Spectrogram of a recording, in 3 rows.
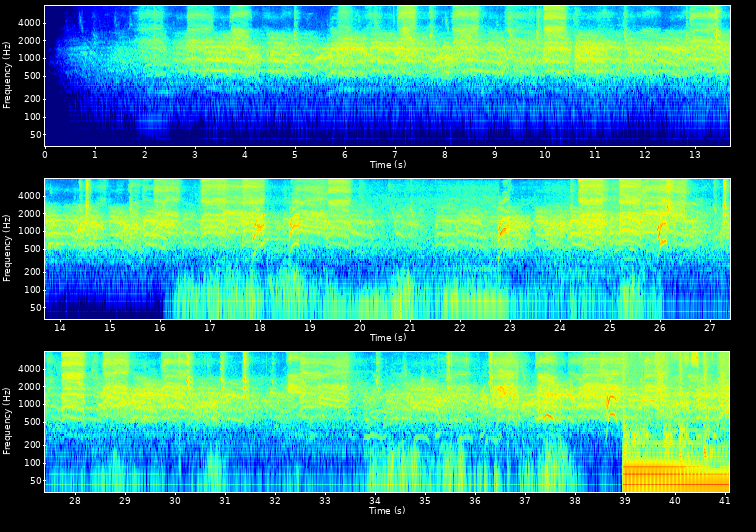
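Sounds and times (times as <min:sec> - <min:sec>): many birds calling: 0:00.3 - 0:41.0
low rumble: 0:19.0 - 0:24.0.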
